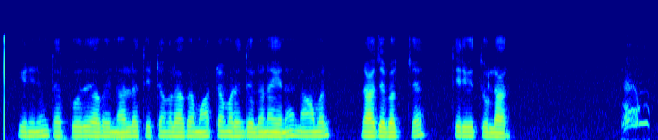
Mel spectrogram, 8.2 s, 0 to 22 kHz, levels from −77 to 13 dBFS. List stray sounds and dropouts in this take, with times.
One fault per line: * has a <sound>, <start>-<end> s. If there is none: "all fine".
* has a bark, 7.8-8.1 s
